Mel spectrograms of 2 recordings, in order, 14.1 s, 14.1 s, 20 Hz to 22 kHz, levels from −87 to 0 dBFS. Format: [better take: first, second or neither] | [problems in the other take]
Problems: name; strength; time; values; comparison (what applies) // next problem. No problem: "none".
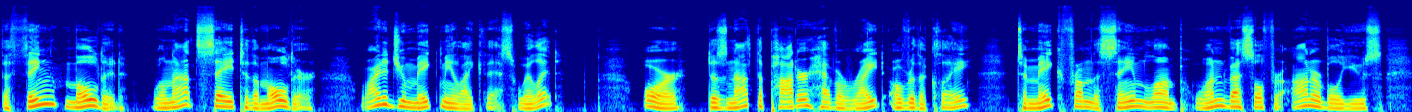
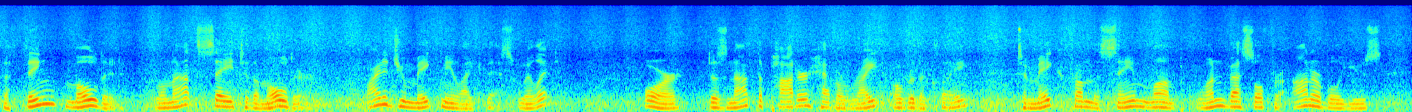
first | hiss; loud; throughout; 9 dB below the speech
